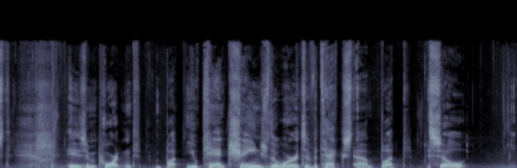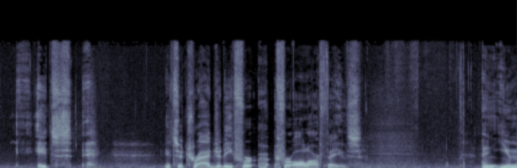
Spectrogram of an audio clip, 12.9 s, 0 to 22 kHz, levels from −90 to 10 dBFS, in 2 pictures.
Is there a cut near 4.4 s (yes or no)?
yes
